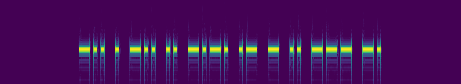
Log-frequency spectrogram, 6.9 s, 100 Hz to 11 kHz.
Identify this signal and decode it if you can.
Morse code, heard as a keyed tone, about 22 wpm, 700 Hz. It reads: DEDICATION
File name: practice / 22wpm / 10 Letter Words - First 3 Letters Given - 22wpm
